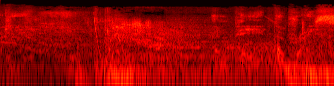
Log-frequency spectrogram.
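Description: A laser blast fires with a loud crackling roar.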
